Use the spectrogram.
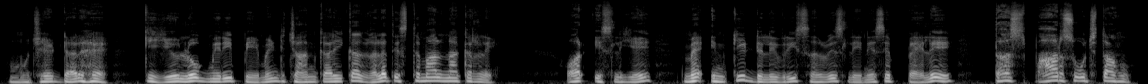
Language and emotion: Hindi, fearful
